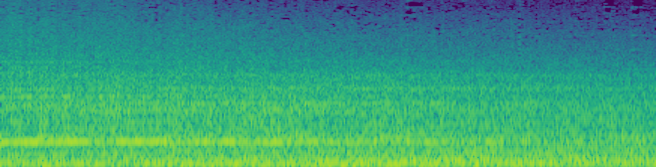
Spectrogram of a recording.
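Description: Documentary soundtrack sound design: a loud, steady low rumble with one long held droning tone over it. The higher hiss slowly fades.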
